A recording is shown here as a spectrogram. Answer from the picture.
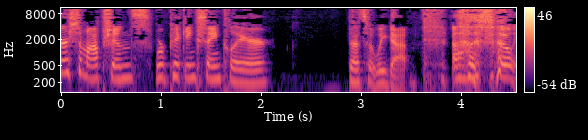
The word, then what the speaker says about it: St. Clair: In 1788, Arthur St. Clair, who sometimes you'll hear it pronounced more like Sinclair, and there's some debate about the correctness of which one, but we're going with St. Clair for this episode.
